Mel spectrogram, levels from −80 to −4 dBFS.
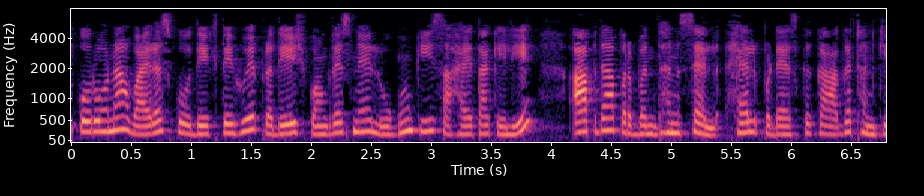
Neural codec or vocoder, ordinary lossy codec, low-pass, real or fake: none; Opus, 64 kbps; 7.2 kHz; real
